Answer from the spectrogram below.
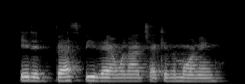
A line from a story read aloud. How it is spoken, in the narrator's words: Over his shoulder he mumbled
